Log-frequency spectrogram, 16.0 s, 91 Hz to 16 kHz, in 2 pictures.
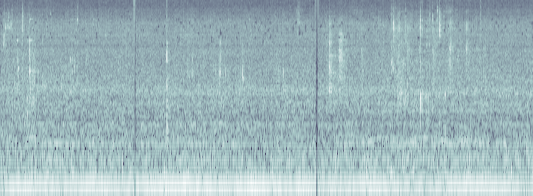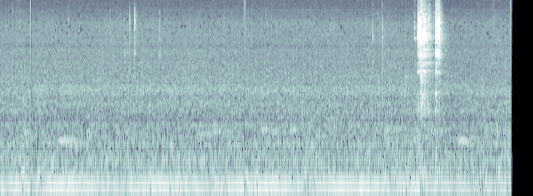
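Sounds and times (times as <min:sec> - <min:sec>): low machine hum: 0:00.0 - 0:15.7
dishes and cutlery clinking: 0:14.2 - 0:14.8.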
